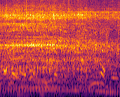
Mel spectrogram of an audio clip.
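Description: A steady low engine hum running at an even pitch, with faint distant voices in the background.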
